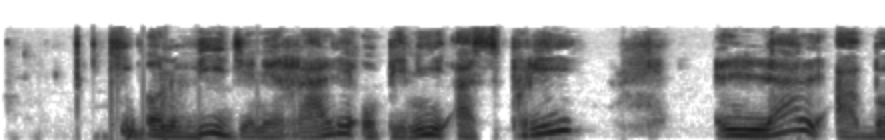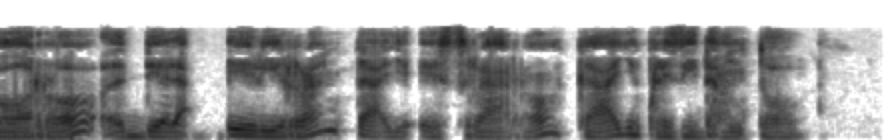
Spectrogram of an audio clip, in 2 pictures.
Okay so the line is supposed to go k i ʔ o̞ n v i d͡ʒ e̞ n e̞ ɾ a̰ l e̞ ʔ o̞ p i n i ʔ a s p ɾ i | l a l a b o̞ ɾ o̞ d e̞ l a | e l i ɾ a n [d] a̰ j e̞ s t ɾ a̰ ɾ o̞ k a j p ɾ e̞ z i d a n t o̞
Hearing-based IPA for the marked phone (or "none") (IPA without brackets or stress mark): t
